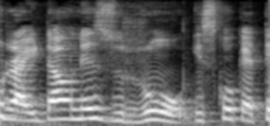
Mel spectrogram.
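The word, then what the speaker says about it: ρ: Means density का shortcut to write down is रो इसको कहते हैं रो आर एच ओ आपको पूरे स्पेलिंग लिखने की जरूरत नहीं है यू can just make this symbol जिसको हम रो कहते हैं।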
